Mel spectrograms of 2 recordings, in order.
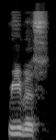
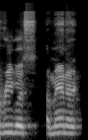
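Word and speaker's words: Ribas: Amanda Rebus, we don't pronounce the R because it's Portuguese, but I have trouble with that when I'm looking at it on paper.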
